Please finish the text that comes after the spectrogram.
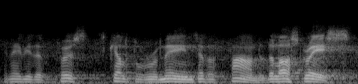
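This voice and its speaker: An actor playing an earnest, wondering scientist aboard a spaceship in an old science fiction radio drama. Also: male voice, medium pitch, a little fast, a bit bright, a little hiss or hum, natural voice. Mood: awed fascination. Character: earnest, awestruck male scientist, spaceship's technical expert. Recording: echoing, dull old radio recording.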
